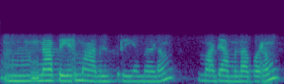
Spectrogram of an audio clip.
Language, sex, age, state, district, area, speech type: Telugu, female, 30-45, Andhra Pradesh, Konaseema, urban, conversation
